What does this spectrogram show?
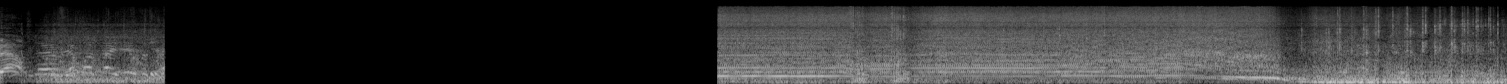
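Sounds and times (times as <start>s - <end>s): engine revving high: 7.2s - 13.8s.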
